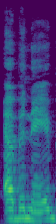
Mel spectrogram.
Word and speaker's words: Eboné: But yes, for those who don't know me, my name is Eboné Bell or Eboné Bell. I do have that accent on the last E, whatever you want.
